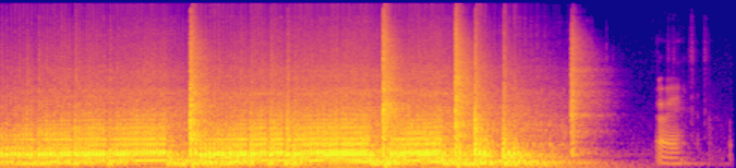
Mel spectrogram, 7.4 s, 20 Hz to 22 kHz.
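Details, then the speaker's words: 2004 Polaris Predator 500 single-cylinder engine, started with a little choke during rebuild, runs rough and uneven, surging erratically before stalling; battery cable wasn't fully on, causing poor running; owner suspects a relay also involved. "battery cable wasn't quite on there all the way, that's why it wasn't running quite right."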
